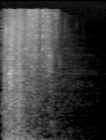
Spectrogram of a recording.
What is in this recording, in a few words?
ui room select room locked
